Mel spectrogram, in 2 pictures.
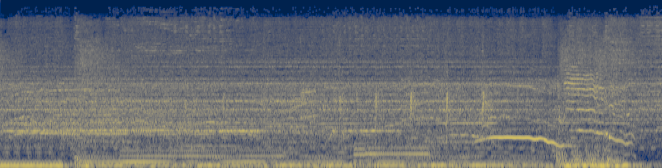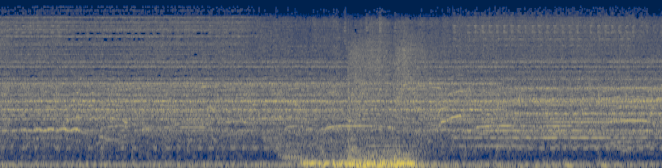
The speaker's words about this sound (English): Somebody scream.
